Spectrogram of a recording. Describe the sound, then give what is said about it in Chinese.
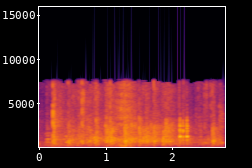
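A crowd claps for nearly three seconds, a dense steady patter of many hands with no voices over it, plus a low hum running underneath, applauding someone who has just recited Isaiah 40:8 from memory. “啊，对了，就是这样子，给他拍拍手吧。”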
